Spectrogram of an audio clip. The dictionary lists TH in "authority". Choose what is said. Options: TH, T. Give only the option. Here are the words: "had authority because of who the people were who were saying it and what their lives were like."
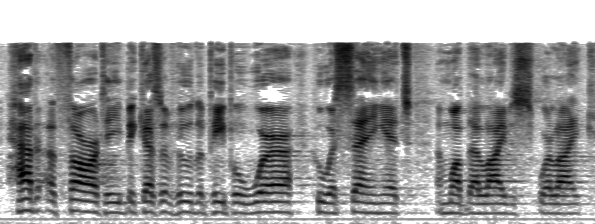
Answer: TH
